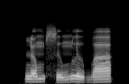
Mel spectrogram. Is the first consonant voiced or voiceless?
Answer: voiced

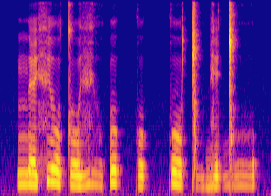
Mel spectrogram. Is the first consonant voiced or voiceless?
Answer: voiced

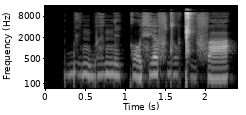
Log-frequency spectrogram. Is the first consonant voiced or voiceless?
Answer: voiced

